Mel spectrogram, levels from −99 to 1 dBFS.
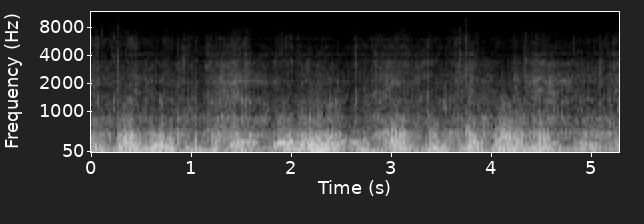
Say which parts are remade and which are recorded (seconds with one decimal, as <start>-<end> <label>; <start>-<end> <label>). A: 0.0-0.9 recorded; 0.9-3.6 remade; 3.6-5.3 recorded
